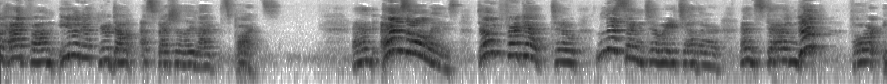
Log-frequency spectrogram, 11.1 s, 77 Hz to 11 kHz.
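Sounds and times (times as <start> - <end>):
person talking: 0.0 - 3.4, 4.4 - 11.0.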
